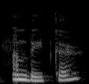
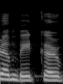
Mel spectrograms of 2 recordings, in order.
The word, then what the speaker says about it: Ambedkar: You speak about Dalit leaders, I hope I'm pronouncing his name correctly. Ambedkar.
